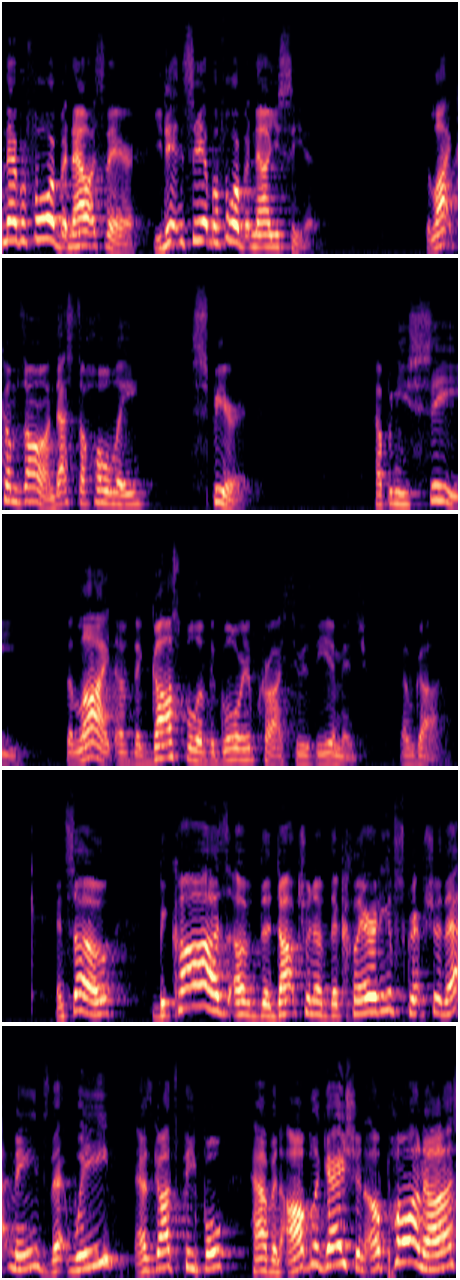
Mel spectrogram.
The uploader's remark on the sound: sermon delivered to Cottondale Baptist Church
